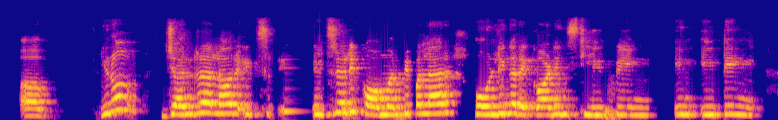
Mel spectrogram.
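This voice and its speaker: Against background music, a woman talks in a high pitch with fairly even intonation. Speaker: English learner, YouTuber. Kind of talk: conversation practice. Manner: speaks slowly on purpose.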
